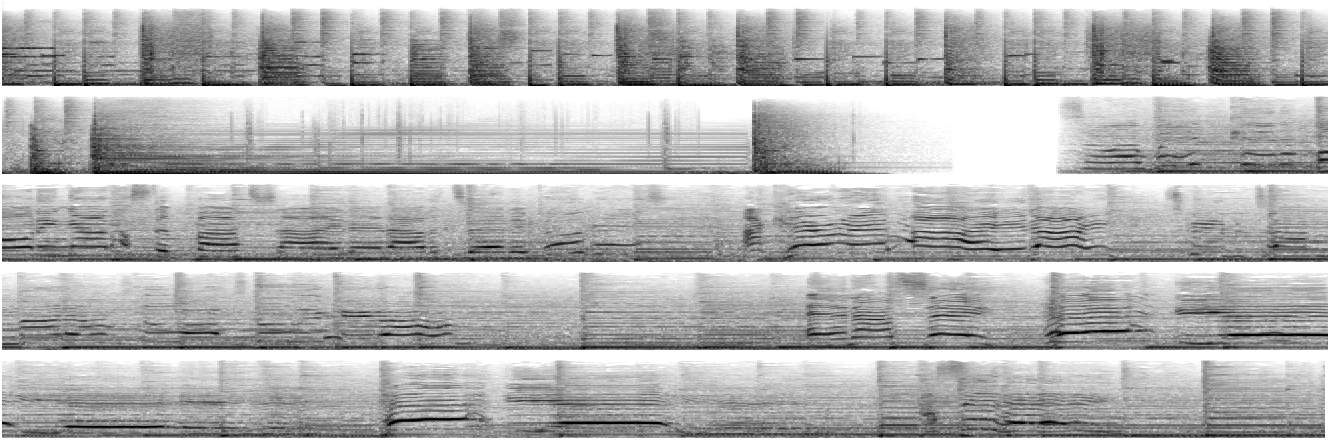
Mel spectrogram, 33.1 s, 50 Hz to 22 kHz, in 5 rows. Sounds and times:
Music: 0.0s - 33.1s.

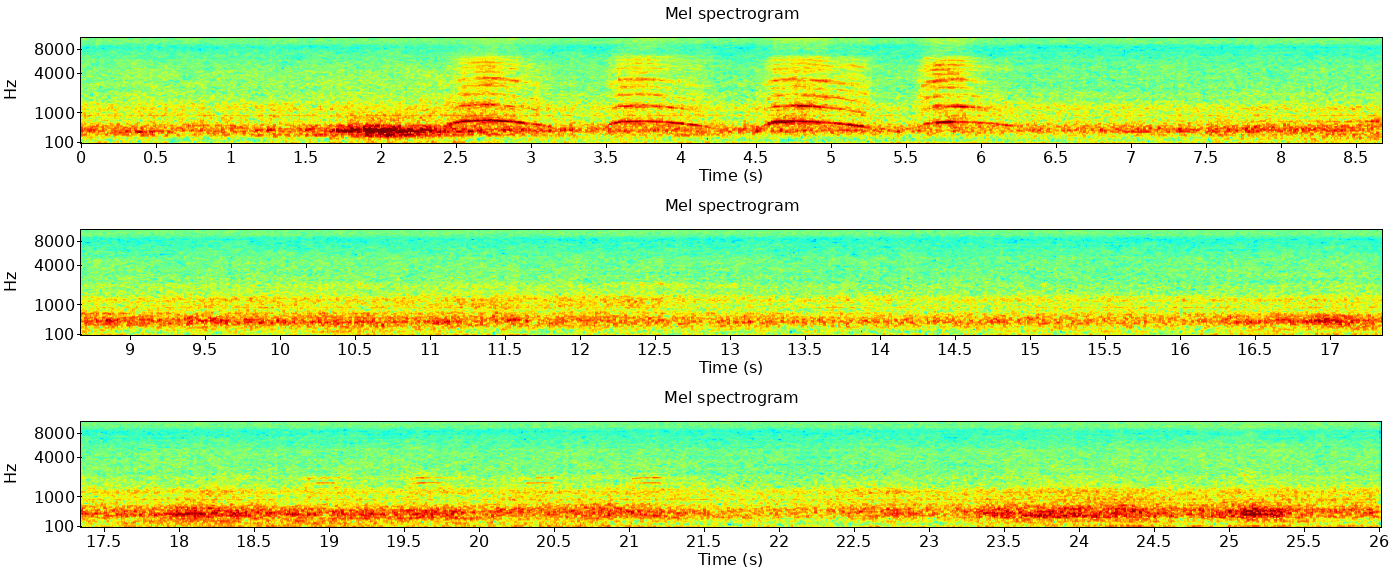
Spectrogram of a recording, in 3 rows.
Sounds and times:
Outside, rural or natural: 0.0s - 26.0s.

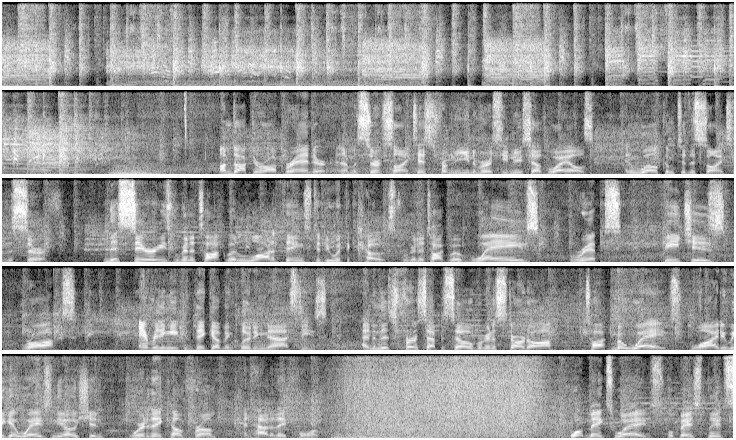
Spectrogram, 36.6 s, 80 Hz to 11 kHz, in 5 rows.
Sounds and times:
Music: 0.0s - 33.7s, 34.7s - 36.5s
Speech: 7.4s - 8.0s, 9.5s - 22.7s, 23.3s - 32.6s, 34.9s - 36.5s.

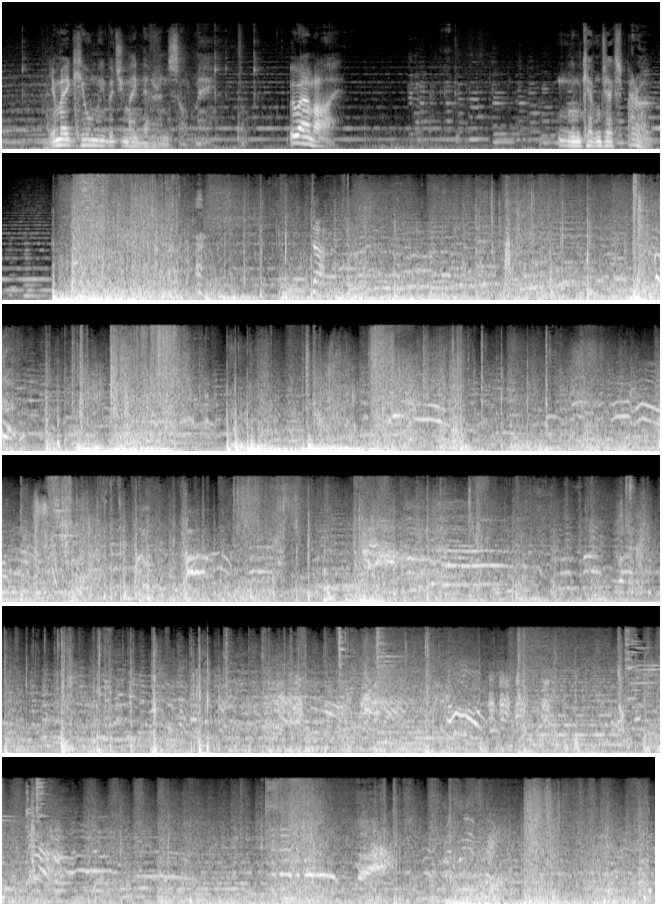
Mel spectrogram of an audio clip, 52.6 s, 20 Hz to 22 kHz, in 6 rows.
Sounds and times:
Music: 0.0s - 52.5s.

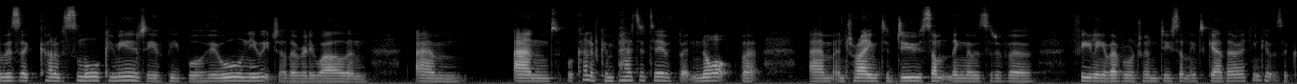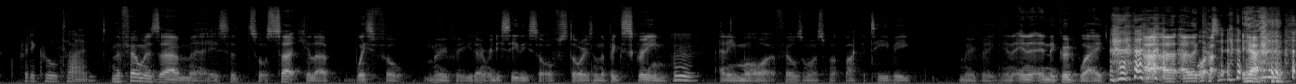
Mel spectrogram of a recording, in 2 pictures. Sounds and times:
Speech: 12.4s - 25.9s.

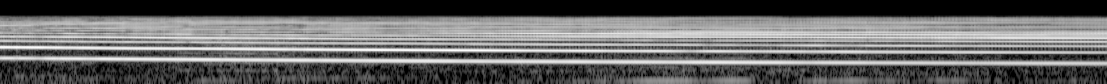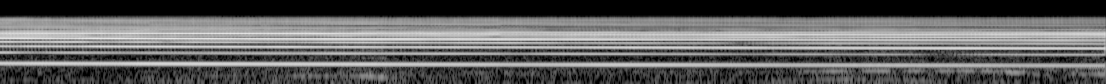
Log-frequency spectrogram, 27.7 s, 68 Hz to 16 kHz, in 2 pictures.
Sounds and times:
Siren: 0.0s - 27.6s.

